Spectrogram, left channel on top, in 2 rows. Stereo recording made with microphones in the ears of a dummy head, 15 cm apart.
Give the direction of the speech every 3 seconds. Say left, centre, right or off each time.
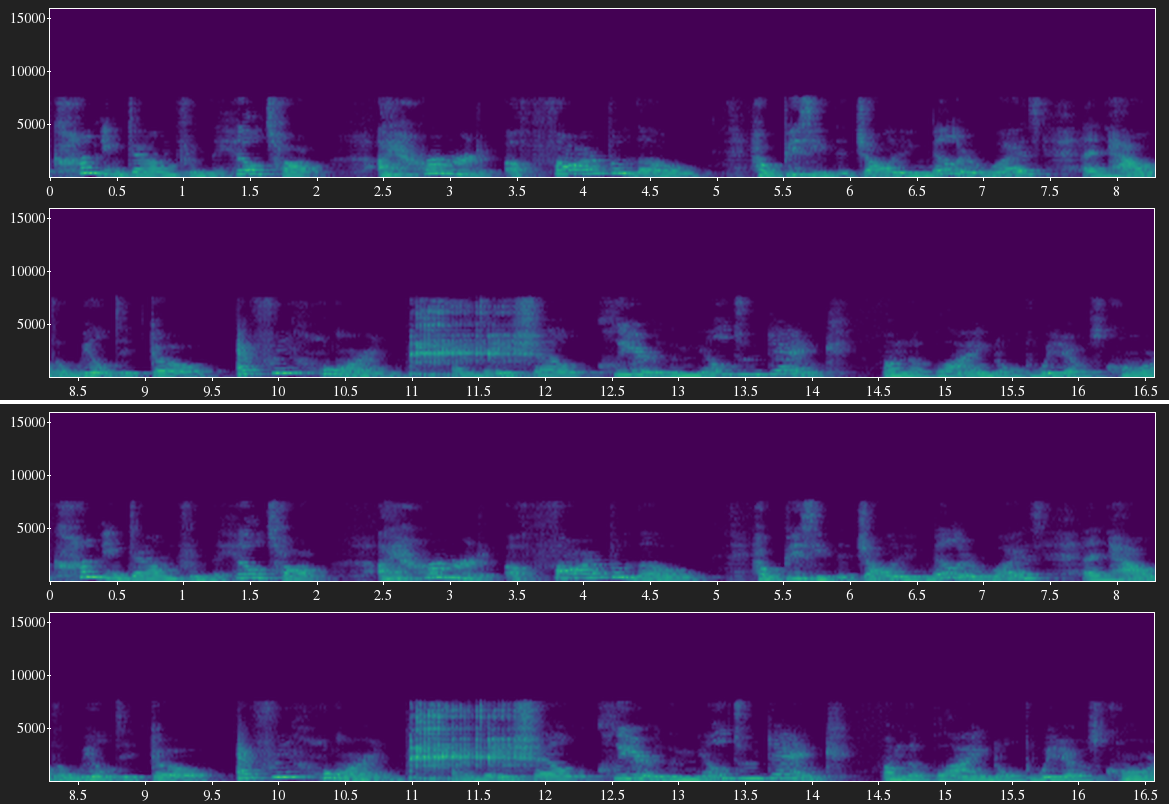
left, left, left, centre, right, right.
